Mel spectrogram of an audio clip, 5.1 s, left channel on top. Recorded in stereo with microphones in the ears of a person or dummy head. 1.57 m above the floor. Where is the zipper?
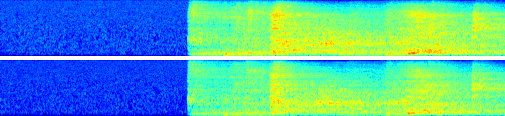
35° right (ahead or behind), 6.5 m.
